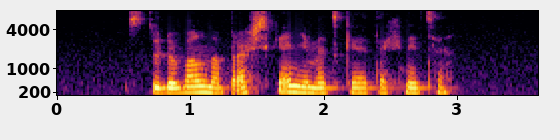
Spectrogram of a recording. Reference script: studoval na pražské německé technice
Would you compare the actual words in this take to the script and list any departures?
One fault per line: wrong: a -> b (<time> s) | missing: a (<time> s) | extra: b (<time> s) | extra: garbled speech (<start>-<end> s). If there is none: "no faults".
no faults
